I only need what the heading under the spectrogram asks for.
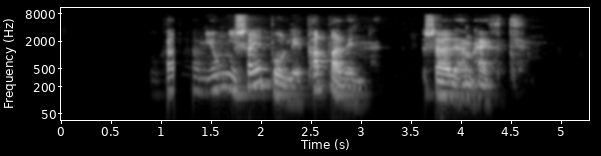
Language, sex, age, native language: Icelandic, male, 40-49, Icelandic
